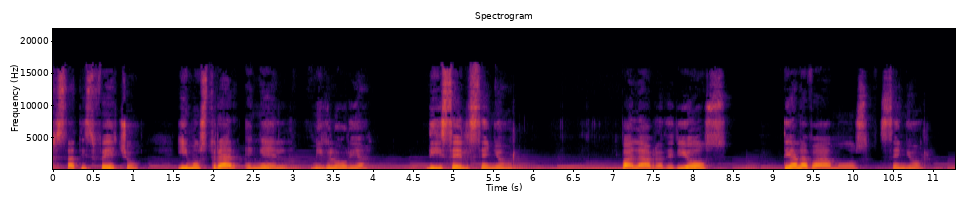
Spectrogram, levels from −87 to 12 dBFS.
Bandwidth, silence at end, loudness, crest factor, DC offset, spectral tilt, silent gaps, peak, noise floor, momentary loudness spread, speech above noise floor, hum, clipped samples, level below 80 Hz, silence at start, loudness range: 16.5 kHz; 0 s; -22 LUFS; 18 dB; under 0.1%; -5.5 dB/octave; none; -4 dBFS; -42 dBFS; 19 LU; 21 dB; none; under 0.1%; -52 dBFS; 0 s; 3 LU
